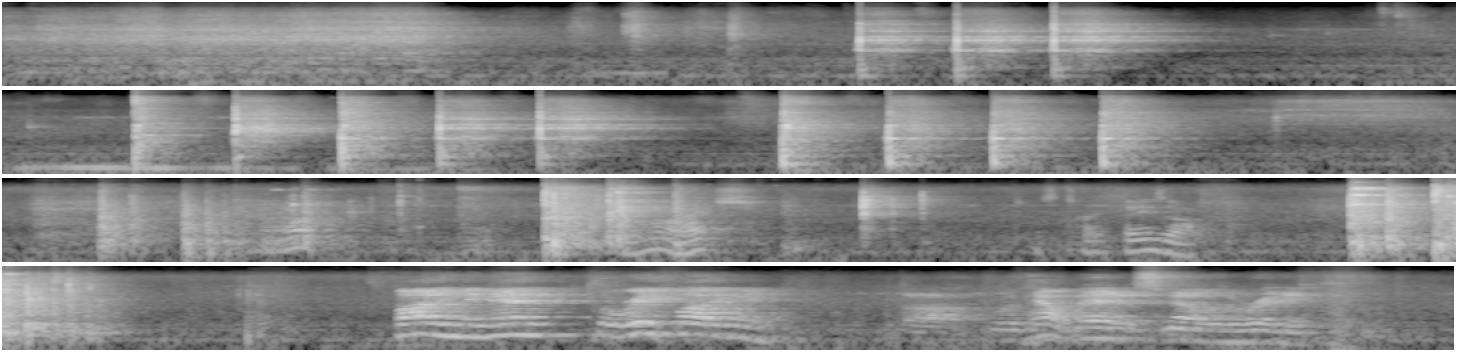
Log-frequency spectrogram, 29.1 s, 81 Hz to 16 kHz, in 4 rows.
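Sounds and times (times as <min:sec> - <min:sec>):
hammer blows on metal: 0:07.5 - 0:13.2.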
